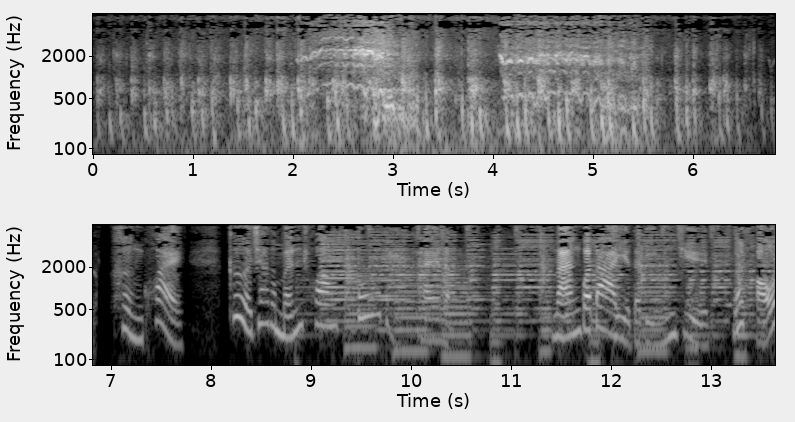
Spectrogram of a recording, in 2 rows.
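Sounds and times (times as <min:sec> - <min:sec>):
fast clip-clop hoofbeats of a horse-drawn carriage: 0:00.0 - 0:06.9, 0:11.2 - 0:13.6
horse of a speeding horse-drawn carriage whinnying: 0:02.0 - 0:06.9
speech: 0:07.2 - 0:13.6.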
